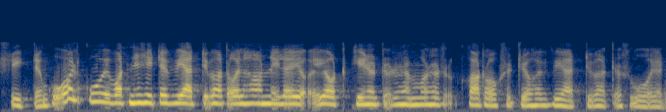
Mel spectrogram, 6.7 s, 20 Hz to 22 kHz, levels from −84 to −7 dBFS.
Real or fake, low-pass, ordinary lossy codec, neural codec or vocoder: real; 5.4 kHz; none; none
